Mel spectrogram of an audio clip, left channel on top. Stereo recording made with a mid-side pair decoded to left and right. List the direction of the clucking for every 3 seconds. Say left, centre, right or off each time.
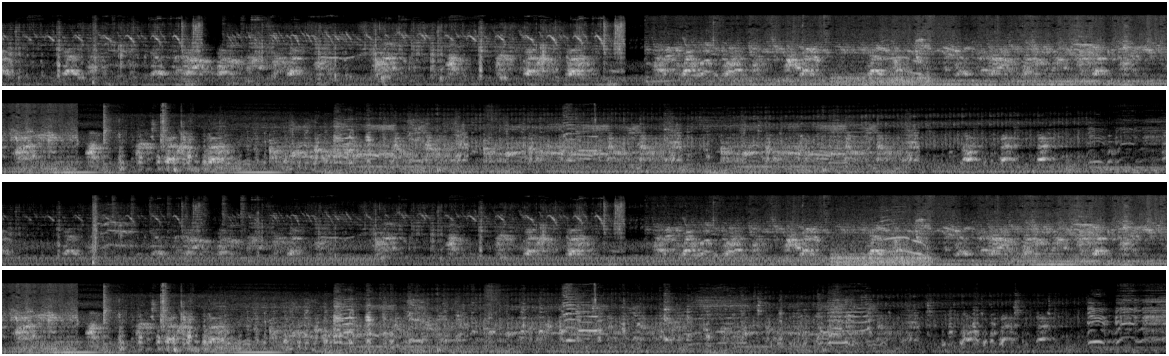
left, left, left, centre, right, right, right, right.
